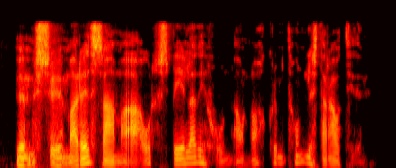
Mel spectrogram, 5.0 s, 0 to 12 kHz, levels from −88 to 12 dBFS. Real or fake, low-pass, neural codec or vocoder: fake; 7.2 kHz; codec, 16 kHz, 16 kbps, FunCodec, trained on LibriTTS, 50 frames a second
